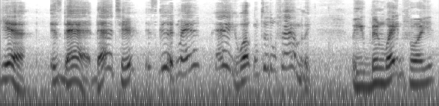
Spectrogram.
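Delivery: a dad soothing his crying newborn, high and soft; tender baby talk. Retold or imitated. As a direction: coo to the newborn, reassuring him. Talking to his newborn son.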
